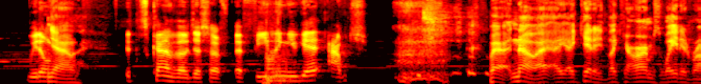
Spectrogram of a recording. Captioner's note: thunk sound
